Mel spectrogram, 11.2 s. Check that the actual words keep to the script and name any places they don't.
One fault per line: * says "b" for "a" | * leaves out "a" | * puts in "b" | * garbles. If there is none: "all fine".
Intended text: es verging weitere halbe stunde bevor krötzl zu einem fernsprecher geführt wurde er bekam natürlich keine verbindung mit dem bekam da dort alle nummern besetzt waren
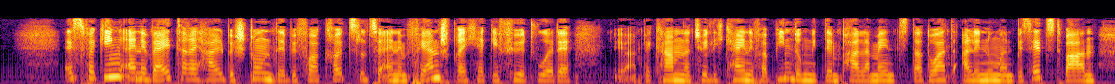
* puts in "eine"
* says "parlament" for "bekam"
